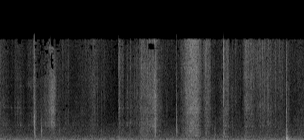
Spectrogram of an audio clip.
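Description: Rustling of tent fabric and scattered clicks and knocks as a person climbs a telescopic ladder into a rooftop tent, with a louder rustle just under three seconds in and a sharp knock on the ladder near the end.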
